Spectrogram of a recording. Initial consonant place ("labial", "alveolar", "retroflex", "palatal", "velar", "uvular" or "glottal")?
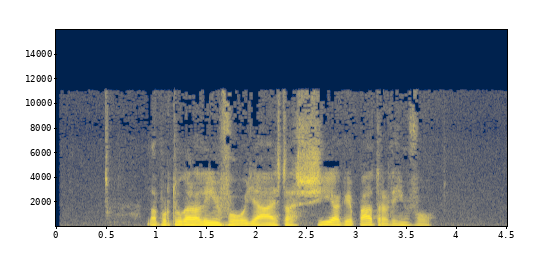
alveolar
